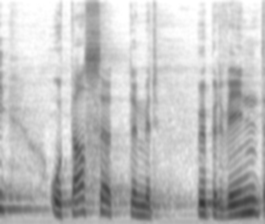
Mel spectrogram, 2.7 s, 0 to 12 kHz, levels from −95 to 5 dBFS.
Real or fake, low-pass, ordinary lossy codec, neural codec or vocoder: real; none; none; none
